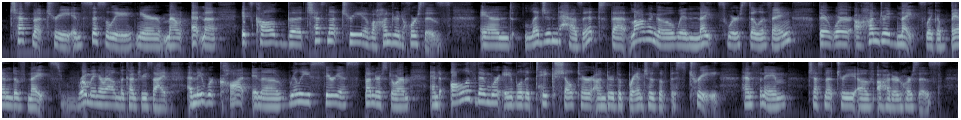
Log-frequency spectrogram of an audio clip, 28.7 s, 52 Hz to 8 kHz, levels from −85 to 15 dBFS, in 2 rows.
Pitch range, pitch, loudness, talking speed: 160-210 Hz, 175 Hz, -22 LUFS, 160 wpm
